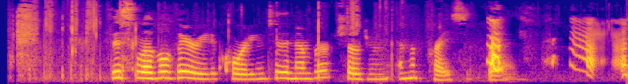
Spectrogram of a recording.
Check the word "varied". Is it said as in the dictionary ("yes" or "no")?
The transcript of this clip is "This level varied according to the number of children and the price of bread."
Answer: yes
